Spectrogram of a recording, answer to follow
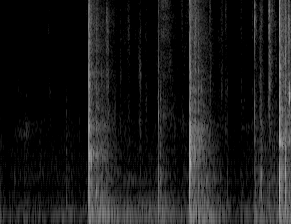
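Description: Pickleball paddles hitting the plastic ball twice: two sharp pops about a second and a half apart, with fainter taps between and after.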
